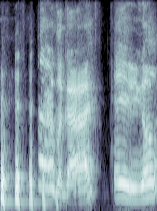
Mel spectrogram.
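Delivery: high, slow mock announcer voice. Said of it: "Chris Collinsworth is horrible in my book".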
